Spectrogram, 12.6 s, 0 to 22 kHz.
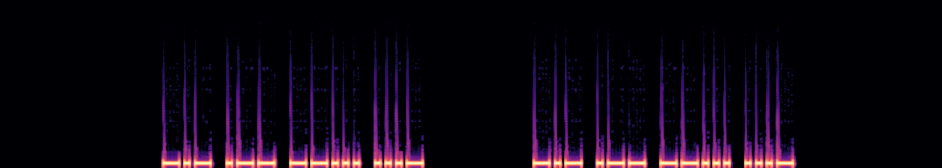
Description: Morse code, heard as a keyed tone, about 17 wpm, 700 Hz. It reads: KW7V KW7V
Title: USA Call Signs - 4 Characters - Repeated 2x - 17wpm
